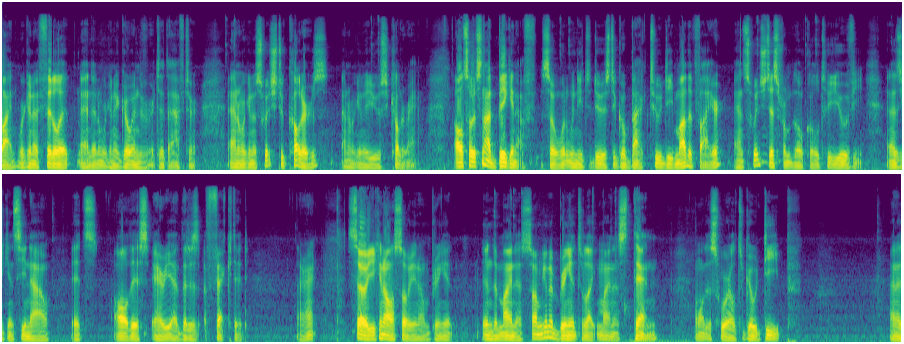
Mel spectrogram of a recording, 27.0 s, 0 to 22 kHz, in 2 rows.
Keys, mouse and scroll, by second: 3.3 click, 4.1-5.5 scroll down 6, 5.5 click, 5.9-6.3 scroll down 2, 8.3 click, 11.1 click, 12.7-13.4 scroll down 8, 13.3 middle click, 14.3-16.0 scroll up 1, 16.0 scroll up 1, 19.0 click, 21.1 click, 24.1 middle click.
